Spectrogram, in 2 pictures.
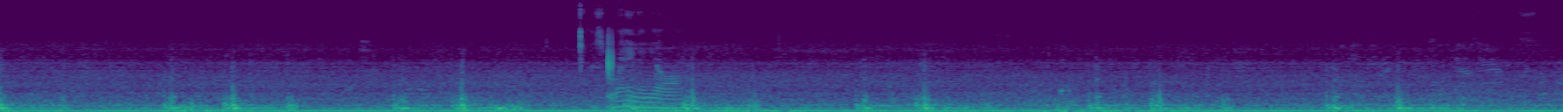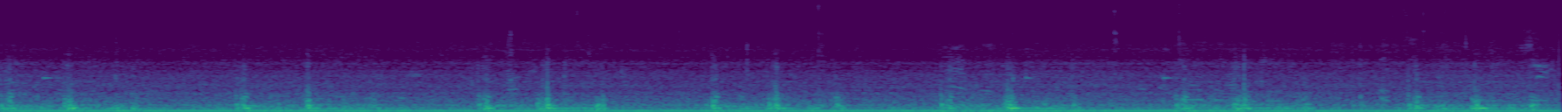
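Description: Steady low rumble of an idling car heard from inside the cabin, with short faint low sounds coming and going every second or so and a brief wavering sound about six seconds in.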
